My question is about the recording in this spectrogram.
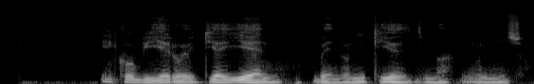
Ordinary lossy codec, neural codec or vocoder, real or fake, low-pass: none; codec, 16 kHz in and 24 kHz out, 0.6 kbps, FocalCodec, streaming, 2048 codes; fake; 10.8 kHz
